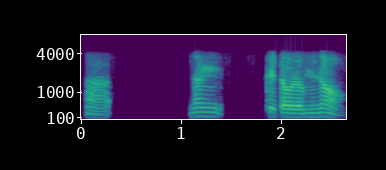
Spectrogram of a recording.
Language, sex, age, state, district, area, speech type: Manipuri, male, 18-30, Manipur, Chandel, rural, conversation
